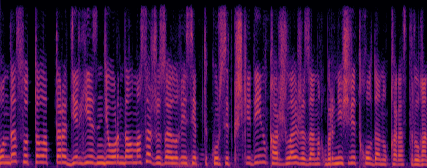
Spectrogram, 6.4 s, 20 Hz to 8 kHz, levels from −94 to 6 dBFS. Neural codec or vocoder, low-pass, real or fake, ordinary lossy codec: none; none; real; none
